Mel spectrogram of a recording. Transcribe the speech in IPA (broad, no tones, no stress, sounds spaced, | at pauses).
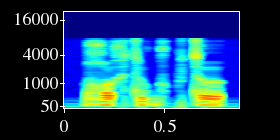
ʁʷ ɛ x t u ɡ ɤ kʷ t ɤ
